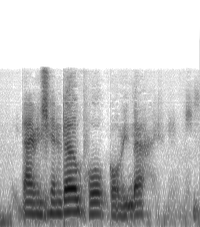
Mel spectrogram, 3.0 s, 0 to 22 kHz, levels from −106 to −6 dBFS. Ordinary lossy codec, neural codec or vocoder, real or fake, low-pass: AAC, 48 kbps; codec, 16 kHz, 0.5 kbps, FreqCodec, larger model; fake; 7.2 kHz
